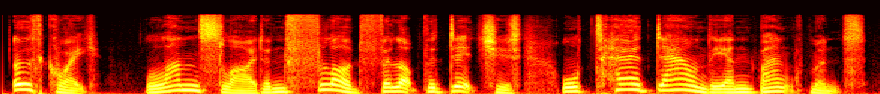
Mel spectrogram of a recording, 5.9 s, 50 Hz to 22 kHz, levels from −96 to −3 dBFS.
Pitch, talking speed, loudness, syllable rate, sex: 155 Hz, 135 wpm, -17 LUFS, 4.0 syllables/s, male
